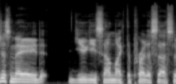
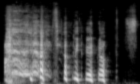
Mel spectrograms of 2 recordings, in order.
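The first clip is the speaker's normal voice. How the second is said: laughing; 13 semitones higher than usual. Real, not acted. Cracking up at Kirby idea.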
